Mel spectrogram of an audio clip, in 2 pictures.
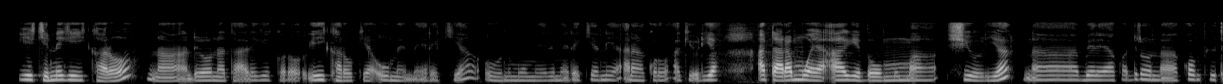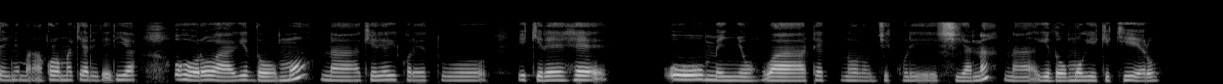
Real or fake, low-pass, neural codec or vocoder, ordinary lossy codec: real; 7.2 kHz; none; none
